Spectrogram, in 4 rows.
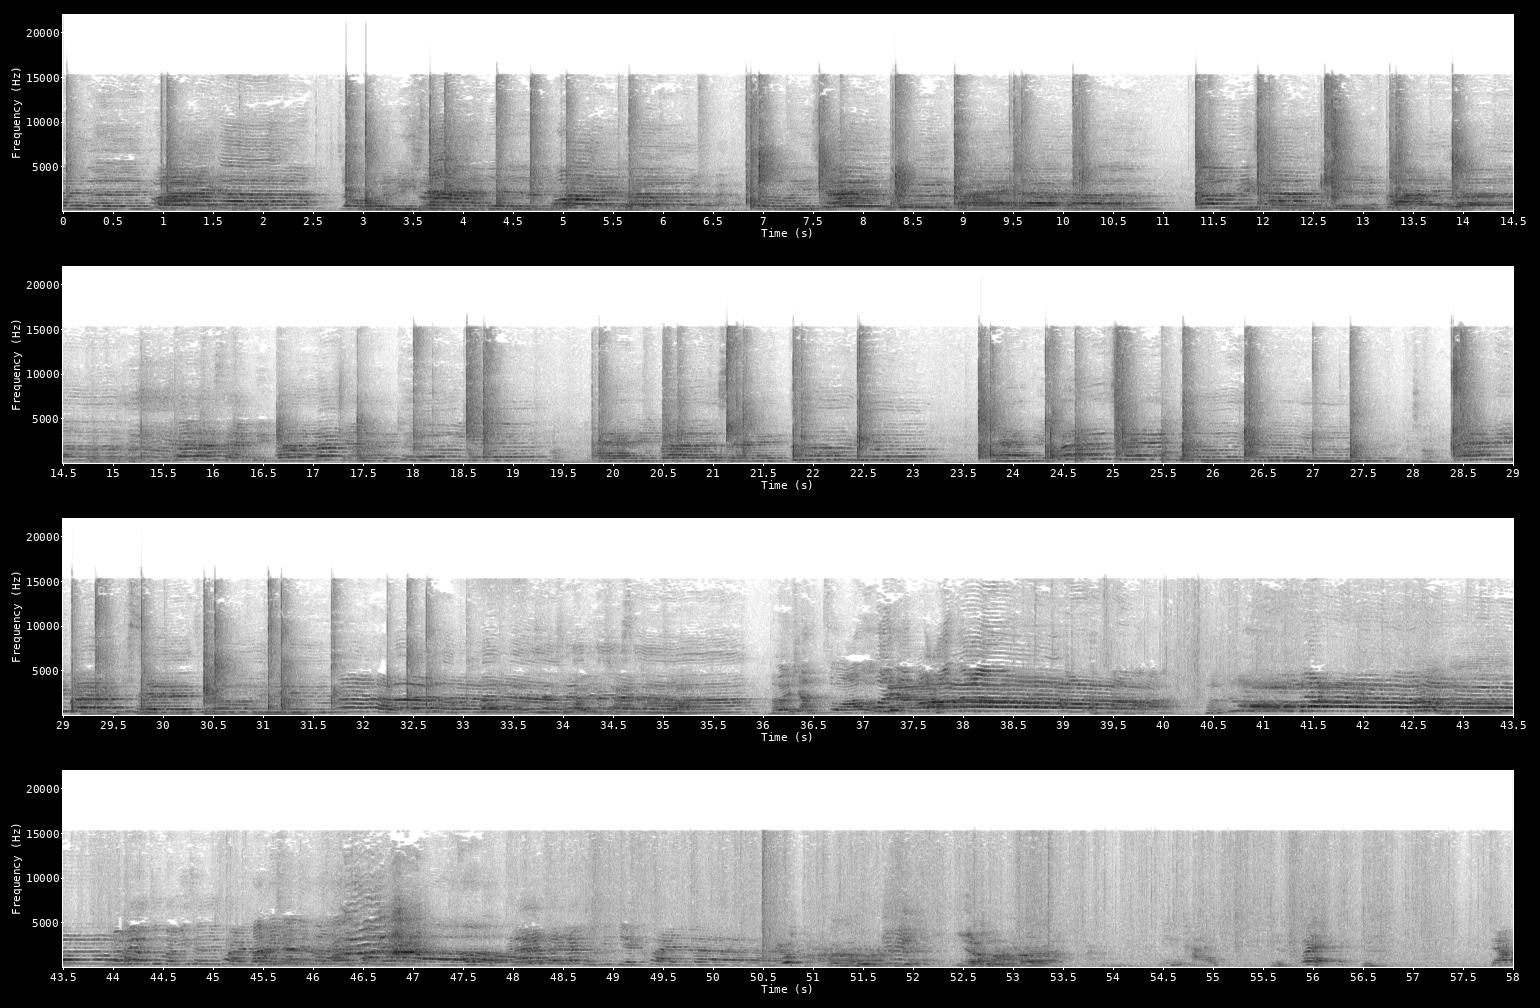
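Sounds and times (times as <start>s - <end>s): group singing a birthday song: 0.0s - 54.4s.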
